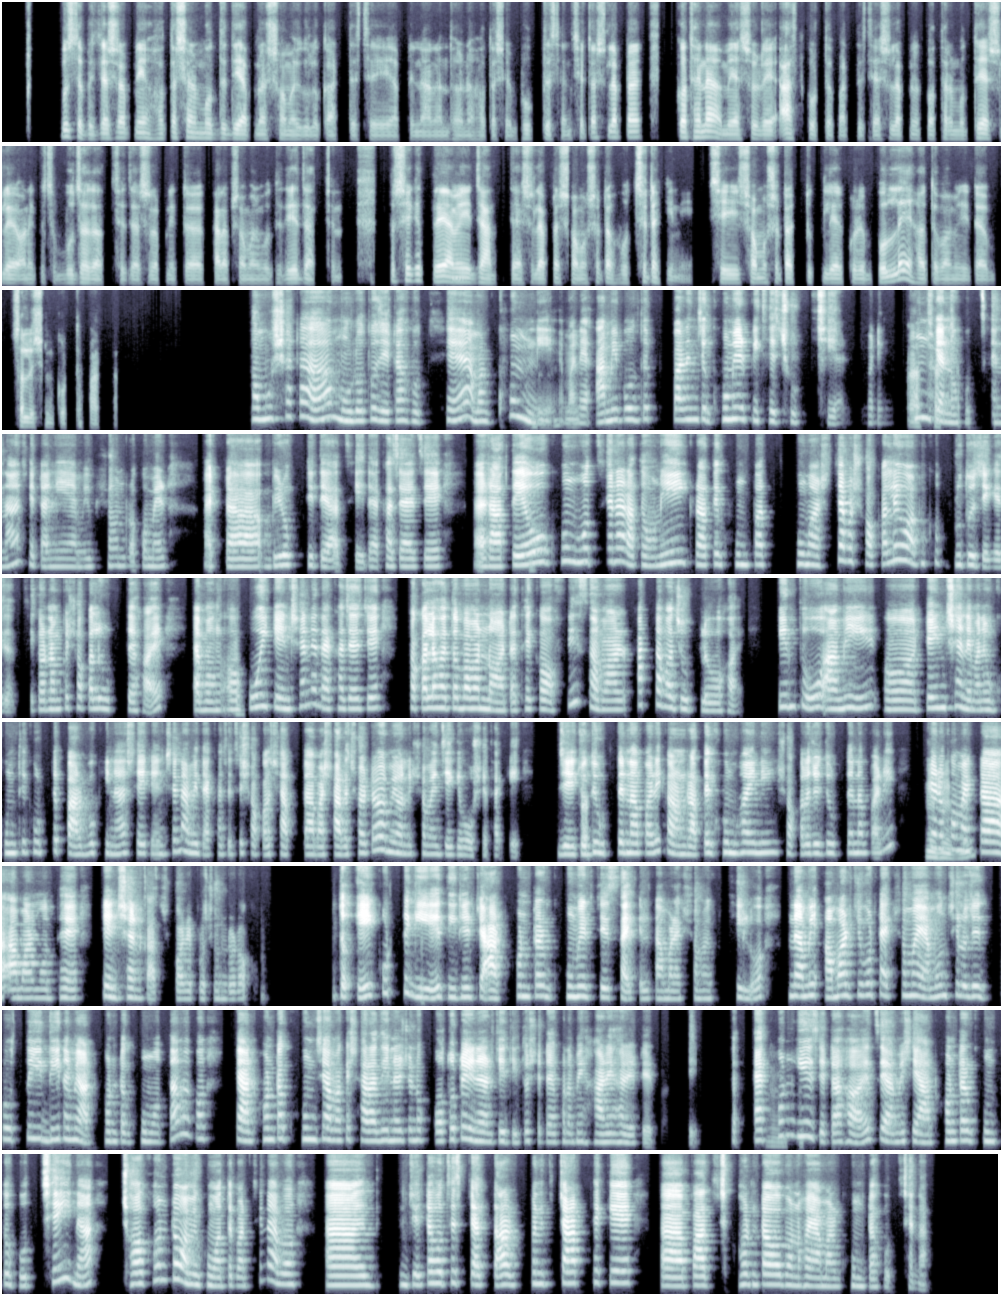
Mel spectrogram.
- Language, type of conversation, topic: Bengali, advice, সকালে খুব তাড়াতাড়ি ঘুম ভেঙে গেলে এবং রাতে আবার ঘুমাতে না পারলে কী করব?
- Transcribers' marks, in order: tapping; in English: "cycle"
